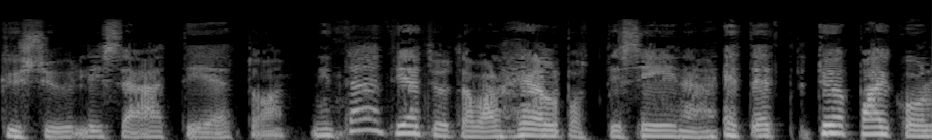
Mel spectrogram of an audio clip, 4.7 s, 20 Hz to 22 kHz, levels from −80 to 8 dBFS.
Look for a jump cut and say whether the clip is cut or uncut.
cut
